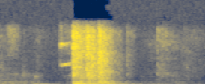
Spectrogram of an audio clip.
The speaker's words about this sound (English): Drink every time you hear the door open.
